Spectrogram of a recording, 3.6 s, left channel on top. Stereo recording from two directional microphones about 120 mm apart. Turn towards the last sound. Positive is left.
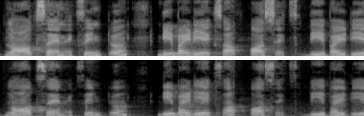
turn(degrees=15)  # may be behind; listen again after turning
